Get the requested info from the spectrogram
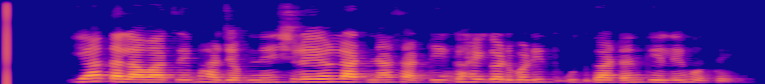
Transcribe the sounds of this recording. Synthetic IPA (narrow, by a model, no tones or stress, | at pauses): jat̪əlaʋat͡sebʱad͡ʑəpneɕɾəjəlaʈɳjasaʈʰiːɡʱaiɡəɽbəɽiːt̪ṵd̪ɡʱaʈənkeleɦot̪e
